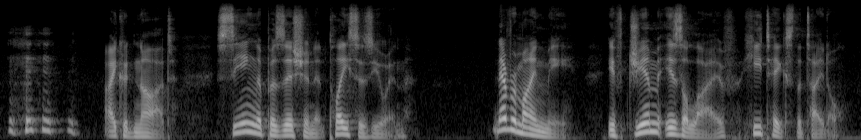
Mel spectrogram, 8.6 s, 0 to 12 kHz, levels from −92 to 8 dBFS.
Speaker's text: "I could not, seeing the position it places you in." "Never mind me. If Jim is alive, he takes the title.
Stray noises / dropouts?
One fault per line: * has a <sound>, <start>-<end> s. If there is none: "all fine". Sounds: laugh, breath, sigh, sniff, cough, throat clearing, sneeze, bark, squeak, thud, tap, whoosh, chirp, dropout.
* has a laugh, 0.1-0.8 s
